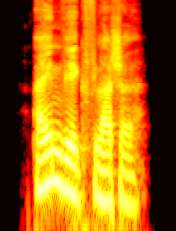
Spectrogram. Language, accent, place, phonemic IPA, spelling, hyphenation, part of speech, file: German, Germany, Berlin, /ˈaɪ̯nveːkˌfɔɪ̯ɐt͡sɔɪ̯k/, Einwegflasche, Ein‧weg‧fla‧sche, noun, De-Einwegflasche.ogg
- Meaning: disposable bottle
